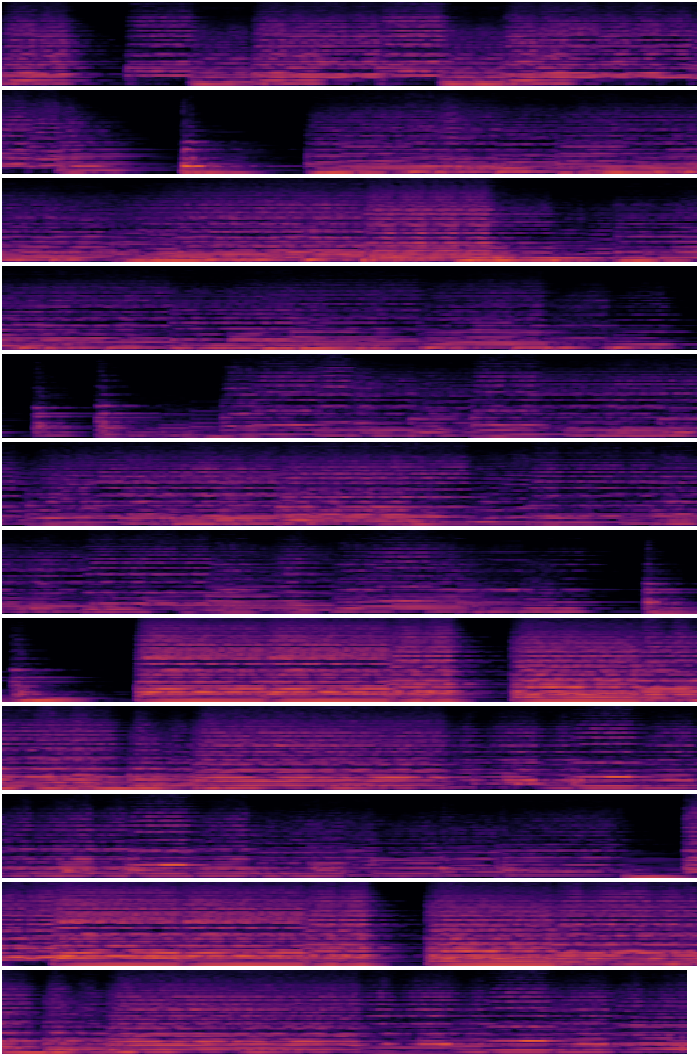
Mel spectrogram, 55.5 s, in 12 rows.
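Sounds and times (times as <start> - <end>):
tango played on strings: 0.0 - 55.5.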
